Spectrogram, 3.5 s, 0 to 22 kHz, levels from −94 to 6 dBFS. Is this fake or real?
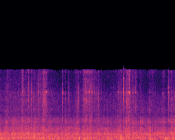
real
